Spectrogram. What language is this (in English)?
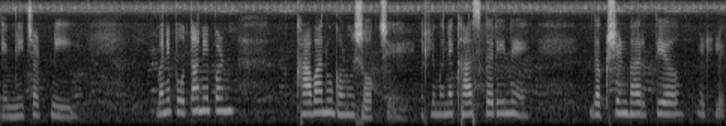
Gujarati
